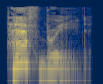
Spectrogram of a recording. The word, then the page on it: half-breed: British English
